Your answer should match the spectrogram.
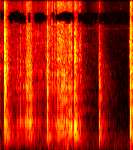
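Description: Plastic toy figures rubbing and knocking against a wooden dollhouse, in a few short bursts of scraping noise over the first second and a half.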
